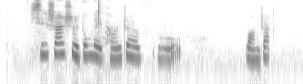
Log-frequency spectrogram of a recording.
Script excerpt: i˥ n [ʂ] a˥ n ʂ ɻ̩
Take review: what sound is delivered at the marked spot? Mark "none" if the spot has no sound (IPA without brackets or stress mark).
ʂ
